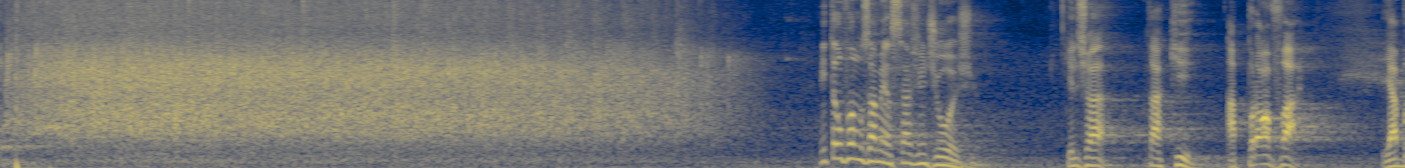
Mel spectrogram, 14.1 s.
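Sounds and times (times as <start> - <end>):
audience applause: 0.0 - 7.6
speech: 8.2 - 9.9, 10.7 - 13.1, 13.8 - 14.0.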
